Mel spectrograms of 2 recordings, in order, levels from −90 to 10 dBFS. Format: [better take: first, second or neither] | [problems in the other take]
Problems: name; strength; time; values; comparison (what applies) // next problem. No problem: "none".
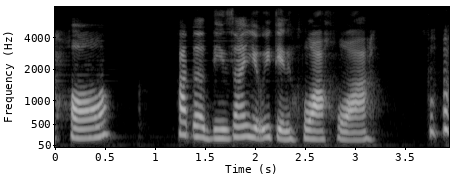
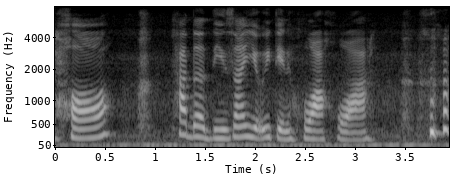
second | noise reduction (neural mask model DeepFilterNet 3)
